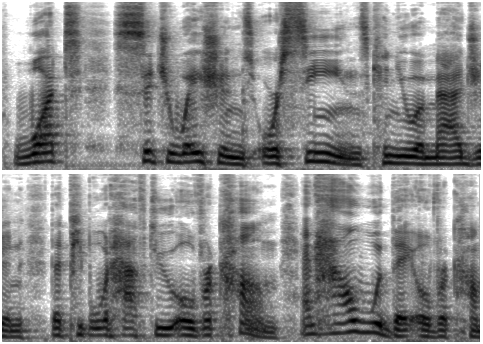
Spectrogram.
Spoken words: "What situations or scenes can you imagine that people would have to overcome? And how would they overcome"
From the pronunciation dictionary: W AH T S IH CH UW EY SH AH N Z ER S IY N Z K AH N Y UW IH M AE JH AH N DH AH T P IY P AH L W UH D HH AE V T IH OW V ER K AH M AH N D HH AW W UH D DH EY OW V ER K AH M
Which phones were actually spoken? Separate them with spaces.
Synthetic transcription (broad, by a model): W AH T S IH CH UW EY SH AH N Z ER S IY N Z K AH N Y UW IH M AE JH AH N DH AH T P IY P L W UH D HH AE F T IH OW V ER K AH M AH N HH AW W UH D DH EY OW V ER K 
